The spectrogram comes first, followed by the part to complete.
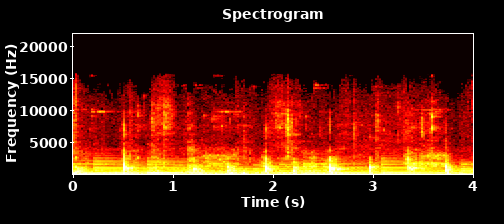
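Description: Background music with long held notes, over hoofbeats on a concrete floor, about two or three a second, from a mare and her foal walking.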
